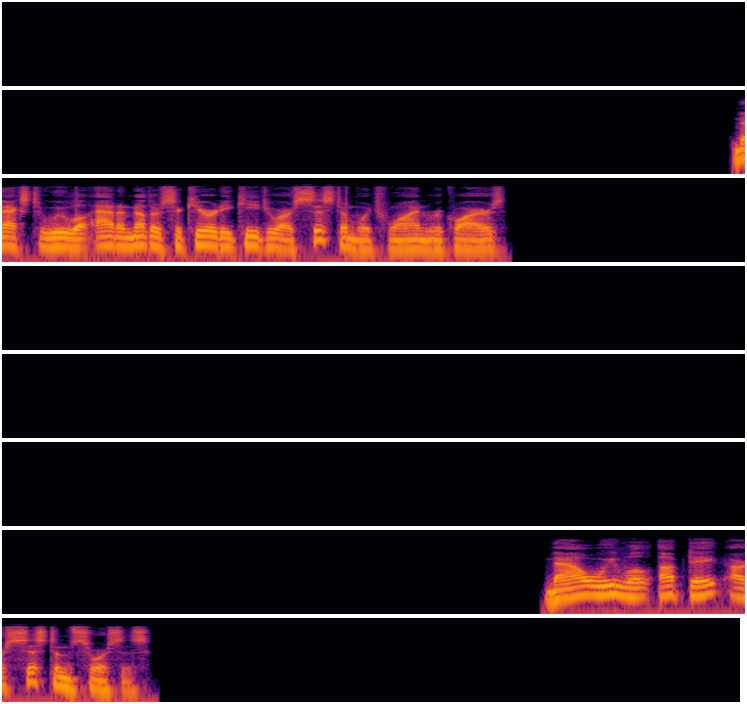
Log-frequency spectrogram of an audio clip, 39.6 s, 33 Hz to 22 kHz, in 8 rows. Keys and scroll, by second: 30.0 Return.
